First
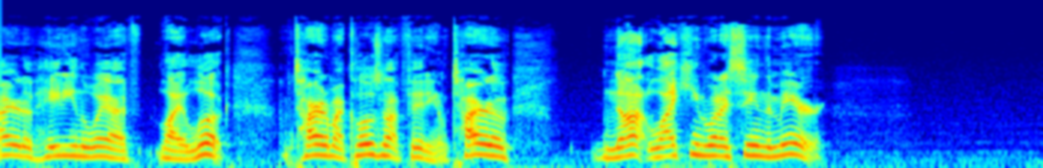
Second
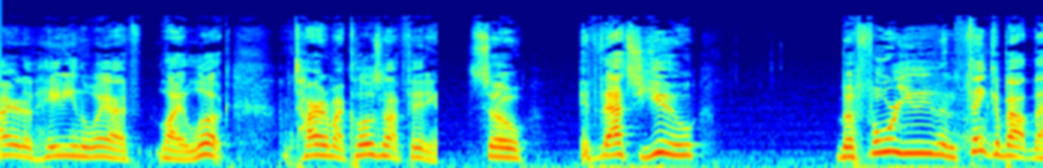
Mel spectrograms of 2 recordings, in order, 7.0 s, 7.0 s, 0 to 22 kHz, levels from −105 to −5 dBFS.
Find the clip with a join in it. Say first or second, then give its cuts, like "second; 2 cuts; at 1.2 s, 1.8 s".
second; 1 cut; at 2.9 s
